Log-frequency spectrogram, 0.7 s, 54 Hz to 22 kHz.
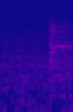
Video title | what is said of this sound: Takom Gepard A1 / A2 (Ukraine War) AA tank 1/35 kit review | It feels metal. Sounds like metal. It is metal.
